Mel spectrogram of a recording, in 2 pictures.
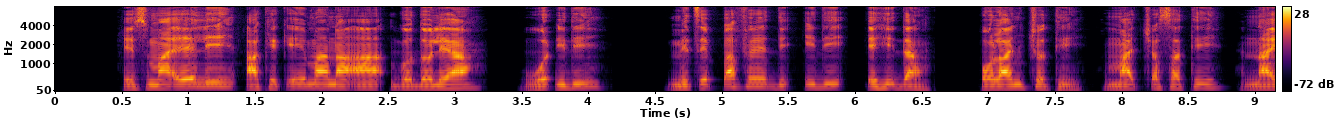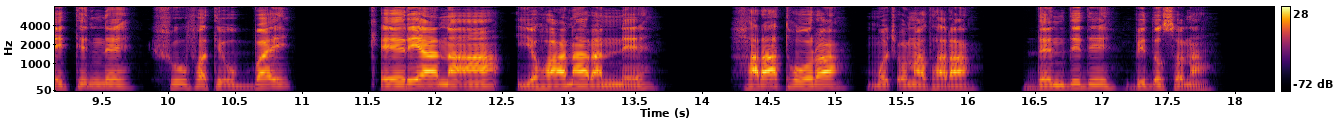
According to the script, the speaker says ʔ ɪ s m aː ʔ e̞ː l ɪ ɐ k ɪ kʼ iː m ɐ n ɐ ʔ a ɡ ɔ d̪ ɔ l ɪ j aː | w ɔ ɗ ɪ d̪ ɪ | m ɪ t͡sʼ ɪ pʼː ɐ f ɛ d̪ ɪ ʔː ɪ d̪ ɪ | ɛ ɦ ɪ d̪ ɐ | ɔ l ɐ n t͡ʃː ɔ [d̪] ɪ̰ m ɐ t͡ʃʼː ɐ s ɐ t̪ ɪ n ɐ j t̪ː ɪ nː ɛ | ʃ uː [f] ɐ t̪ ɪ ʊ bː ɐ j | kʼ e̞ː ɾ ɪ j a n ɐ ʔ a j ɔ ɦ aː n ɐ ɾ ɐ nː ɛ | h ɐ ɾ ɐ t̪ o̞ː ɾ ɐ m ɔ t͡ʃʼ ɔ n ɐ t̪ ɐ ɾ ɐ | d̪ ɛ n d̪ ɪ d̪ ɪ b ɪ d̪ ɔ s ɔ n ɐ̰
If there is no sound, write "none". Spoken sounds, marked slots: t̪, f

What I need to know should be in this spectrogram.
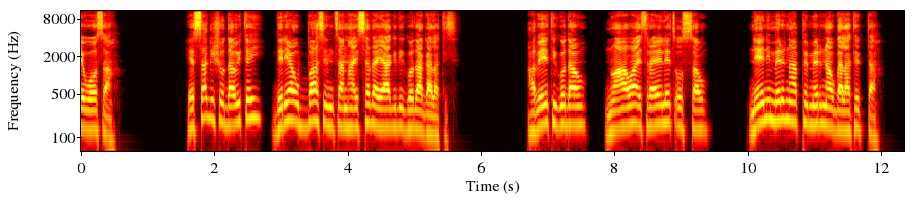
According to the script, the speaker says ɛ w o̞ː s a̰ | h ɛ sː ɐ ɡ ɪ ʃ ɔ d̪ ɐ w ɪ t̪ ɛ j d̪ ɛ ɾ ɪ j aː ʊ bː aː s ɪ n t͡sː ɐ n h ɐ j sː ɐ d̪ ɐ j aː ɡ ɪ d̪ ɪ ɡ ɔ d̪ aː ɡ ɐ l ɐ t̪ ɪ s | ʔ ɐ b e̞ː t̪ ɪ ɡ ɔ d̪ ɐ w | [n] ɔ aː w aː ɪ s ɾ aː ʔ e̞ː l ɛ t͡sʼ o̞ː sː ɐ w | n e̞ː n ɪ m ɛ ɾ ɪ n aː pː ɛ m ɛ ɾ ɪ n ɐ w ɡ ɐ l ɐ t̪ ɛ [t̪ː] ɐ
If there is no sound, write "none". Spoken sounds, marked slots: n, t̪ː

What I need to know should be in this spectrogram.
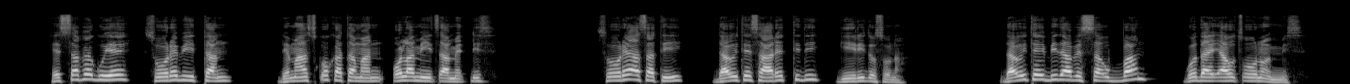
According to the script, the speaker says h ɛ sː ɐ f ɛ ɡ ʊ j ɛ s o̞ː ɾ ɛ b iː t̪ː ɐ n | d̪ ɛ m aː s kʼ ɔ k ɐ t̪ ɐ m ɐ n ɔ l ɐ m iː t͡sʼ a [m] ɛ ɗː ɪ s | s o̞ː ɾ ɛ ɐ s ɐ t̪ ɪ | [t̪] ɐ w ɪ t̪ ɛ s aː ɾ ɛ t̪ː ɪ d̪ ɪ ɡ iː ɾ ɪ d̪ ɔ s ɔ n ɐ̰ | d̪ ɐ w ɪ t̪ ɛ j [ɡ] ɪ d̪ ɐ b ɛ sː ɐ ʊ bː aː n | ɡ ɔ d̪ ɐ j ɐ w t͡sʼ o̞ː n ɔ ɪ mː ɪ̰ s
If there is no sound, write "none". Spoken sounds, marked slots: m, d̪, b

